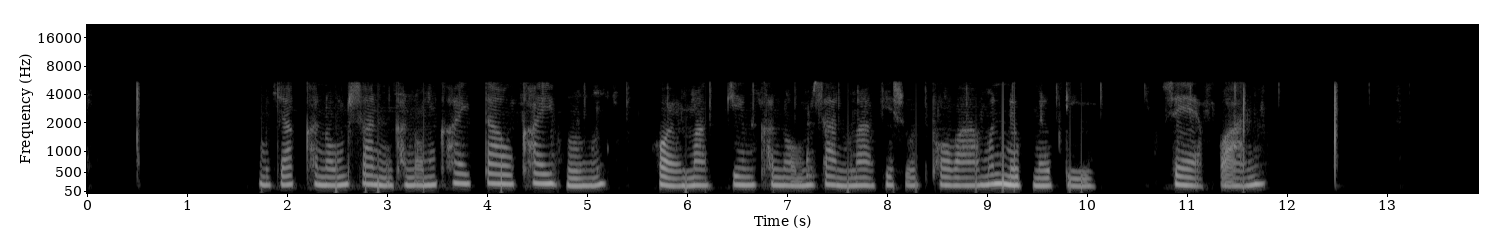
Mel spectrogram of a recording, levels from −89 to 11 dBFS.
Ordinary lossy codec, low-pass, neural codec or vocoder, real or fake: none; 5.4 kHz; none; real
